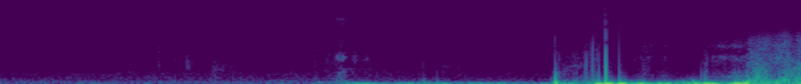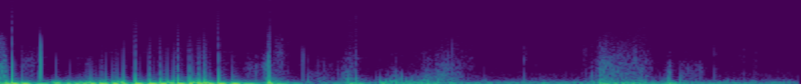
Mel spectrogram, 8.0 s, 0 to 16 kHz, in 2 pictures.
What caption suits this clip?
Making noises with textile. Recorded in XY-Stereo with Rode NT4 in Zoom H4.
